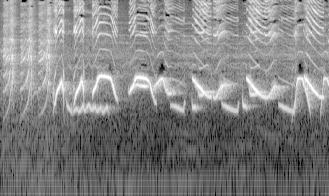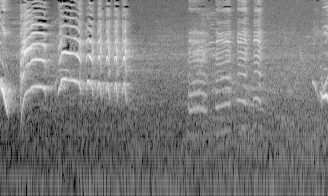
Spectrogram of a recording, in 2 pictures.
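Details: Black-throated laughingthrush singing in wild style, its song played each morning to train young birds to sing forest phrases: loud, rich whistled phrases of slurred rising and falling notes in a rapid run, then a pause and a few fainter notes.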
